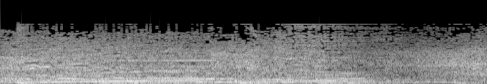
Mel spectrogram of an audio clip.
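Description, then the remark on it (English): A loud, steady roar of car engines as paparazzi aggressively chase a car, with excited shouting voices breaking out over the traffic noise as vehicles race by. “Oh, those paparazzi. Yeah, they're chasing the car in front of us. Pretty aggressive.”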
